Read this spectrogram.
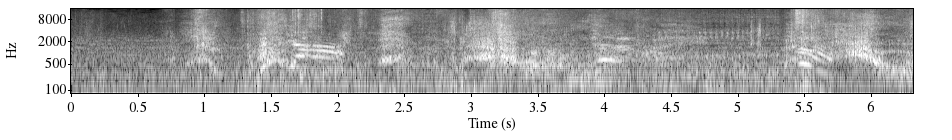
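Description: A creature snarls and shrieks up close.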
